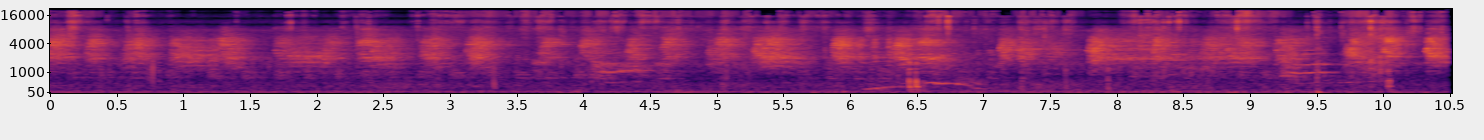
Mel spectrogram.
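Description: Guinea fowl call outdoors, a rhythmic series of harsh repeated cries at moderate distance over steady ambient noise, with brief speech in the background.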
